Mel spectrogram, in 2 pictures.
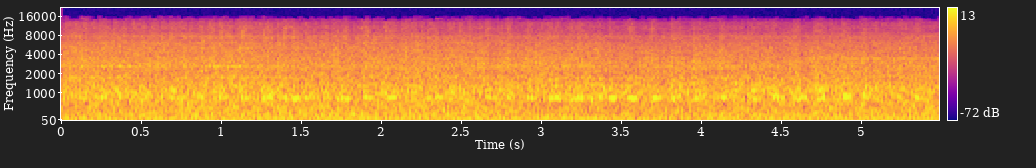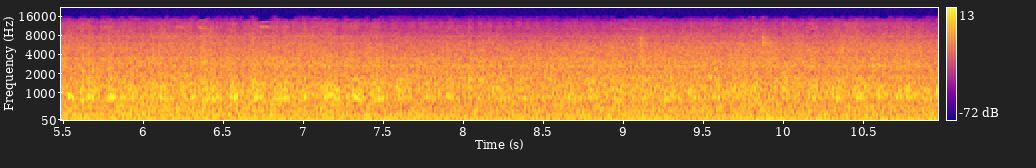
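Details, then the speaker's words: New combine harvester with the threshing unit engaged: a thin, steady high squeal holds constant over the deep diesel rumble; the belt squeals because of surface rust on the pulley. "Nowin pasek pasek piszczy bo nie wyślij znany jest koło i jest po prostu nalot rdzy bo słychać jak Pasek tylko piszczy"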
